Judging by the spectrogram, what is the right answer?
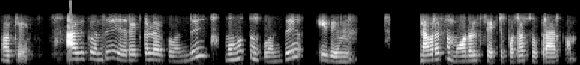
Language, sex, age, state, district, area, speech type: Tamil, female, 18-30, Tamil Nadu, Tiruvallur, urban, conversation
